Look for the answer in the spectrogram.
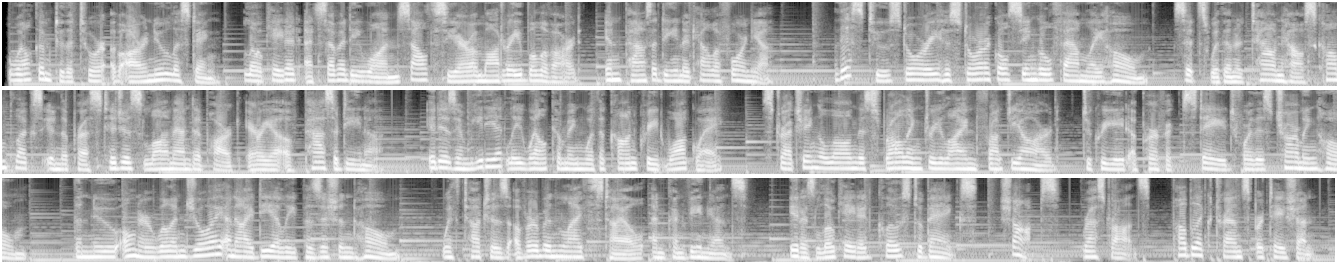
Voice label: voiceover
